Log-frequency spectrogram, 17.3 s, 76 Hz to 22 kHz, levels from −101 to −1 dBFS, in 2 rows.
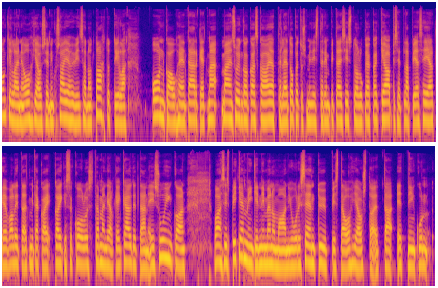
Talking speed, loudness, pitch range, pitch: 175 wpm, -17 LUFS, 170-190 Hz, 180 Hz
